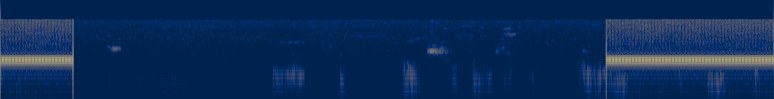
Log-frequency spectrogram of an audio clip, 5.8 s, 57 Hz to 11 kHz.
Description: Ringback tone (North America), 440 + 480 Hz.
